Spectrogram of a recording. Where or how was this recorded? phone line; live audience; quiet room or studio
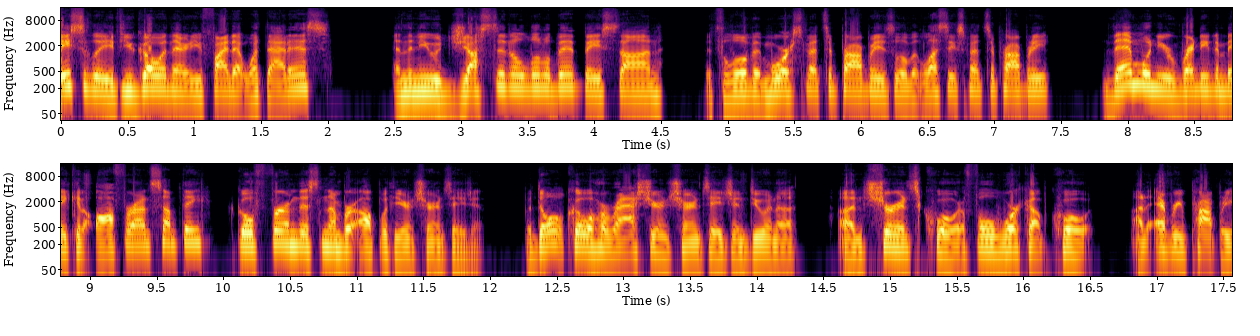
live audience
